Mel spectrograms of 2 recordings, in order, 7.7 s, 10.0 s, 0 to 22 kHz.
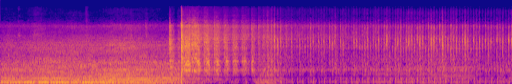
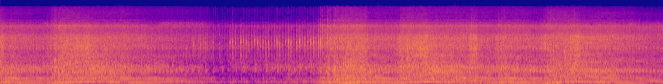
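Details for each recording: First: Warm diesel engine with over-advanced injection pump timing, hard to start after standing 5 minutes (push-start needed after an hour): few seconds of cranking churn before catching, then uneven, stumbling, misfiring and vibrating run; fix is retarding the pump. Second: Diesel engine after injection pump was moved toward retard and its 12 mm bolts tightened to cure hard starting and weak pickup: catches and runs at a steady, even beat with light revs, no knocking or misfire.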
